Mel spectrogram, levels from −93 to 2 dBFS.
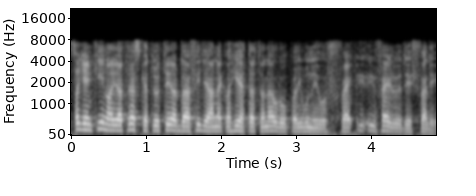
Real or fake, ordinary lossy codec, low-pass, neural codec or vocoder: fake; none; none; codec, 16 kHz, 2 kbps, X-Codec, HuBERT features, trained on LibriSpeech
